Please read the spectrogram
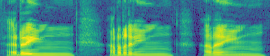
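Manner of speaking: high, trilled ringing; sing-out high telephone trill; phone ring imitation. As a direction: mimic an old phone's ring. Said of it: "So I'll be like".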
